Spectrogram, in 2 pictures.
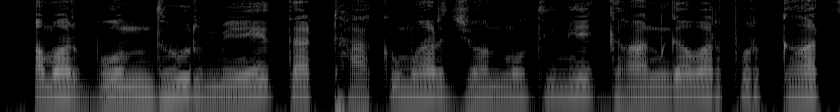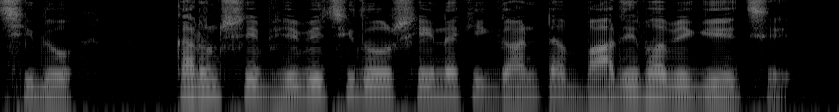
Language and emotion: Bengali, sad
